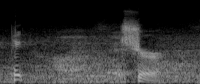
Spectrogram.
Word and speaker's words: picture: it's a little different when I say picture I have the CC sound but I don't release it so it's a stop sound I stop the air I say piure I make the position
